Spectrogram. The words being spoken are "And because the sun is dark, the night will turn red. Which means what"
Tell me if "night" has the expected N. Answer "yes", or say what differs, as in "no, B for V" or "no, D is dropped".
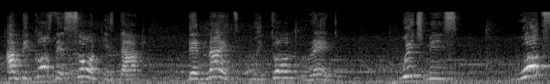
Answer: yes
